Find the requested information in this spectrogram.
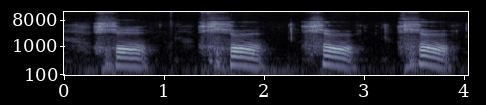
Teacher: अब देखिए, भारी हुर्फ़ में सबसे पहला हुर्फ़ खौ हमने ले लिया है। खौ जो है वो भारी हुर्फ़ है और इब्तिदाई हलक़ से अदा होता है। ग़ुर्राने के मकाम पे खर्राटे की आवाज़ आती है।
